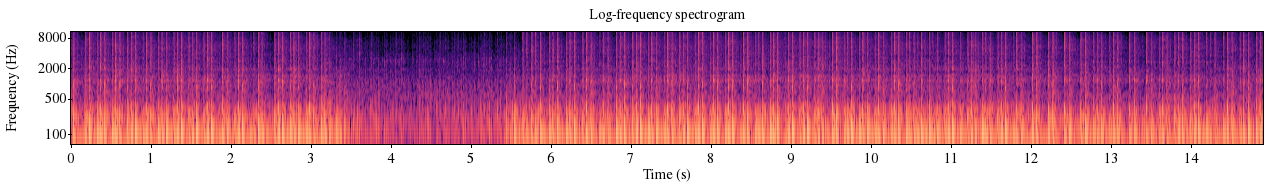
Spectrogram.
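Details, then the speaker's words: New S&S 136 crate engine with 550 cam for a Harley-Davidson Milwaukee Eight, first start after priming and seeing oil pressure, warming up: deep lumpy V-twin thump, steady rhythm with a brief dip; healthy, may need fine tuning. "let it get a little bit hot it seems to run good probably needs a little fine tuning uh but it sounds healthy sounds like going to make some power"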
